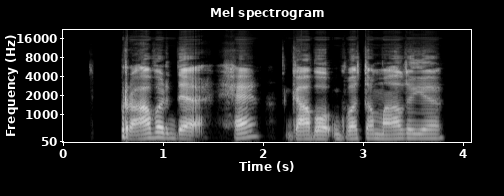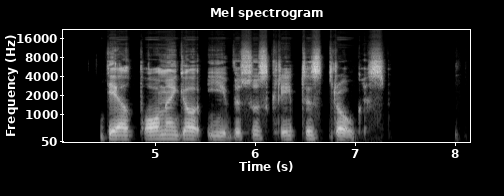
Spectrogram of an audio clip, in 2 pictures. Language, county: Lithuanian, Vilnius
